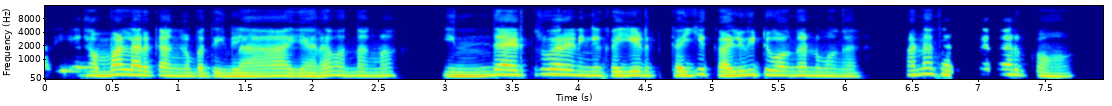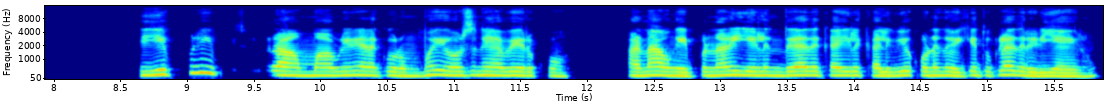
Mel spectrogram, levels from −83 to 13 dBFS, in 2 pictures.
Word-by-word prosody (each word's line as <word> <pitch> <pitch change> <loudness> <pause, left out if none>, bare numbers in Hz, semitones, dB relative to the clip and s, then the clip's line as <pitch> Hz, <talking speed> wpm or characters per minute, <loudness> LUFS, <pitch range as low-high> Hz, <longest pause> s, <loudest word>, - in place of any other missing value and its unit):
அது 185 - -17
எங்க 200 -1 -5
அம்மாலாம் 235 +3 +5
இருக்காங்க 195 -3 -1
பார்த்தீங்களா? 170 -2 0 0.4
யாராவது 175 +5 0
வந்தாங்கன்னா? 185 0 -3 0.5
"இந்தா 185 +6 +2
எடுத்துட்டு 235 +3 -4
வாரேன். 245 -3 +4
நீங்க 200 -1 0
கைய 195 +2 +3
எடுத்து 195 0 -7
கைய 195 +7 +1
கழுவிட்டு 210 +5 +2
வாங்கன்னுவாங்க." 195 -4 -1 0.4
ஆனா 250 +5 0
தண்ணியா 255 +3 -5
தான் 250 - +1
இருக்கும். 190 -8 -4 1.2
எப்படி 250 +9 -3
இப்படி? 470 +10 -32
சொல்றாங்க 220 - +1
அம்மா? 195 +1 0
அப்டின்னு 205 +2 0
எனக்கு 195 -1 -1
ரொம்ப 175 +4 -3
யோசனையாவே 205 -1 0
இருக்கும். 185 -2 -7 0.5
ஆனா, 190 +2 +2
அவுங்க 195 -2 +2
எப்பனாலும் 200 +4 +1
எழுந்து 200 0 0
அத 210 - +1
கையில 200 0 +1
கழுவியோ 190 +2 0
கொண்டு 200 -1 0
வந்து 195 -1 0
வைக்கத்துக்குள்ள 205 +4 -1
அது 200 -3 0
ரெடி 175 0 0
ஆயிரும். 165 -1 -1
200 Hz, 160 wpm, -22 LUFS, 185-215 Hz, 1.2 s, அம்மாலாம்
